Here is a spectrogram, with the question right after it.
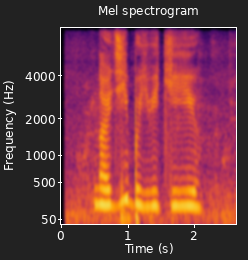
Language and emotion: Russian, angry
